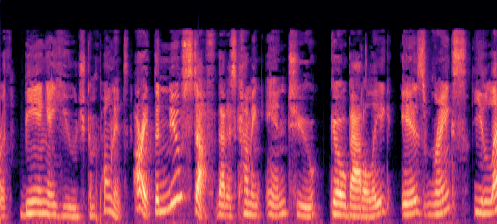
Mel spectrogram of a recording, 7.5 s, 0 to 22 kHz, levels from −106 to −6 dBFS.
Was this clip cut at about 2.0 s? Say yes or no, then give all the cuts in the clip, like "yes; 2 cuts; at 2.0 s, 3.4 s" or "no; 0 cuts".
yes; 1 cut; at 2.0 s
